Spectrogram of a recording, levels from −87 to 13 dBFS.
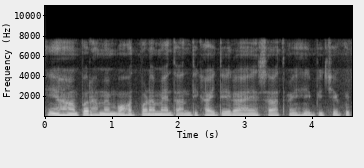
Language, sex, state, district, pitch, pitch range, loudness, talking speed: Hindi, male, Himachal Pradesh, Shimla, 130 Hz, 125-140 Hz, -14 LUFS, 195 wpm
